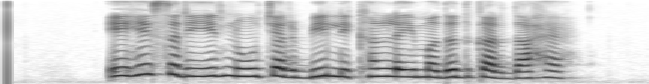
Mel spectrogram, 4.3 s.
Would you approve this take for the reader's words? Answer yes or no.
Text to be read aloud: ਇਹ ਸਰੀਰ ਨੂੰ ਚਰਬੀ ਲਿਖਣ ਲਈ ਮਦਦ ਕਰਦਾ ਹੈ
yes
